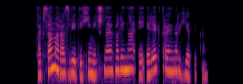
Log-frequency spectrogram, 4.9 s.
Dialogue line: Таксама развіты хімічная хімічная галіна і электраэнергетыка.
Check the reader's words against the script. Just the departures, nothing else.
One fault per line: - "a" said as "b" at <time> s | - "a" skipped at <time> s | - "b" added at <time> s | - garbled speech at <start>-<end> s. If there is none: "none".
- "хімічная" skipped at 2.2 s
